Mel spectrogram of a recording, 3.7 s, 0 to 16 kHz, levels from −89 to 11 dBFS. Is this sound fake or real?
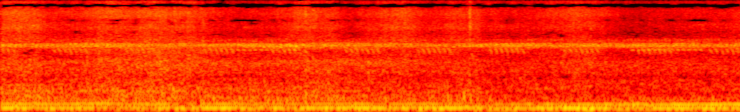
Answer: fake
